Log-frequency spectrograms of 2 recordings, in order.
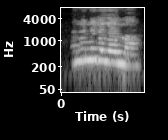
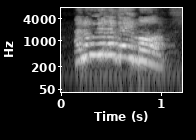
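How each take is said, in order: First: Said in the usual way. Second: Loud, high interrogating question; angry demand. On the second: Real, not acted. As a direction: press hard for an answer, voice raised. Interrogation, repeats question louder. (pasigaw na pagtatanong)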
